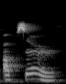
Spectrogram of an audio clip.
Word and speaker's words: observe: Tiếp là từ observe. Observe, từ này trọng âm sẽ bằng tiết thứ hai.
